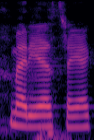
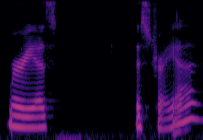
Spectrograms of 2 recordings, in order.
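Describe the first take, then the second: First: The name is pronounced the Spanish way. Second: The name is pronounced the English way. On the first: "let me say in Spanish, I can say it properly" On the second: "is how you say it in English"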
